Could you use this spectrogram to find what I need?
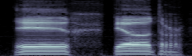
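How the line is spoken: Sigh. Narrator (Russian): вздохнул я

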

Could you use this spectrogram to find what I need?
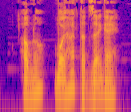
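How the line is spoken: Smiling. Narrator (Vietnamese): mỉm cười hướng Quý Hồng Nô nói

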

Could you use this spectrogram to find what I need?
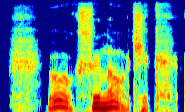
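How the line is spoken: Sighing old woman. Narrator (Russian): вздохнула старушка

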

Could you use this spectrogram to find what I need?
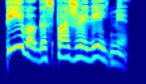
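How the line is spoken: Bellowed. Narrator (Russian): заорал Колот

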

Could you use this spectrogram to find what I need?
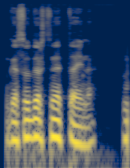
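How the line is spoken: Smirking snort. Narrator (Russian): хмыкнул первый охранник

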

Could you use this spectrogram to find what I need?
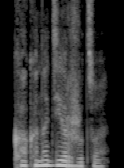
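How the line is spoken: Worried woman's whisper. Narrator (Russian): обеспокоенный шепот одной из арчанок

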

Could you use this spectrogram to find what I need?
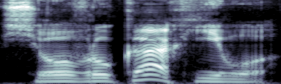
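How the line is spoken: Solemn proclamation. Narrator (Russian): Столь же торжественно, как и раньше, провозгласил скоморох

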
